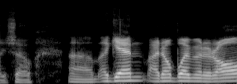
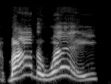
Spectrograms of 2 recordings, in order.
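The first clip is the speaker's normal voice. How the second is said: put-on Southern accent; 8 semitones higher, 6 dB louder, slower than usual. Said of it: "my Southern accent coming out".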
